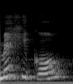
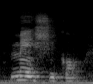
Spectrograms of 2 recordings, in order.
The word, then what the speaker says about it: México: escribe méxico pero español se debe leer méxico como si fuese con jota no méxico méxico no es la forma correcta de pronunciar en español en inglés probablemente pero no en español ok se conservó ese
